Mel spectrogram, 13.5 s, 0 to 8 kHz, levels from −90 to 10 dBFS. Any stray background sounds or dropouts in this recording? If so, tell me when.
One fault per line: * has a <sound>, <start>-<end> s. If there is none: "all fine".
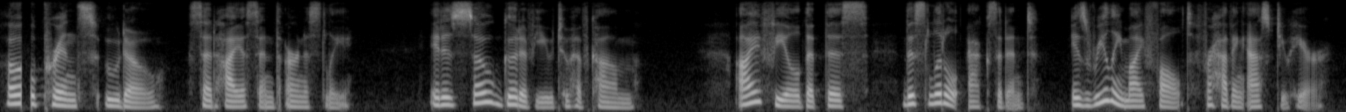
* has a dropout, 0.2-0.3 s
